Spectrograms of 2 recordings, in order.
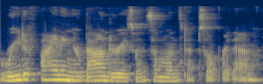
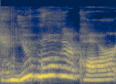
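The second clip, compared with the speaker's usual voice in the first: acted rude, nasty yell; 4 semitones higher, 4 dB louder than usual. Retelling how a woman banged on the door and woke the speaker, imitating a nasty yell. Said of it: "in a really nasty way, like yelling at me".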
